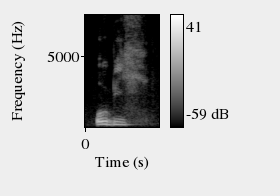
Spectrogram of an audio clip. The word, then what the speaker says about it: hobby: un must, plutôt qu'un hobby. And I'm not pronouncing the H because it's French.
